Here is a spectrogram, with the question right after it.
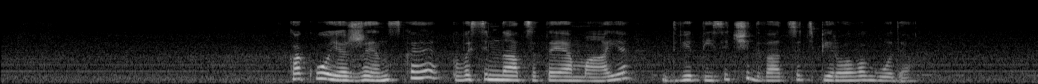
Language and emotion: Russian, neutral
